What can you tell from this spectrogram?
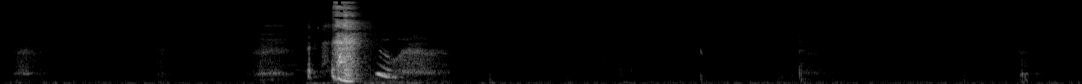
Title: Messy Cold Sneezes (f)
